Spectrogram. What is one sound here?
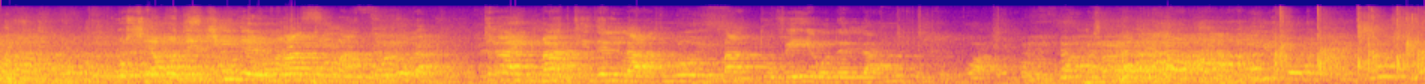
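A woman speaks into a microphone over loudspeakers in a large echoing room.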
